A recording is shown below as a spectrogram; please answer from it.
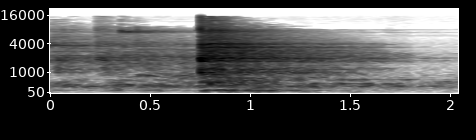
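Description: Paper tissue pulled from a tissue box: a click, then a louder sudden rustle about three quarters of a second in that fades away over about a second.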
